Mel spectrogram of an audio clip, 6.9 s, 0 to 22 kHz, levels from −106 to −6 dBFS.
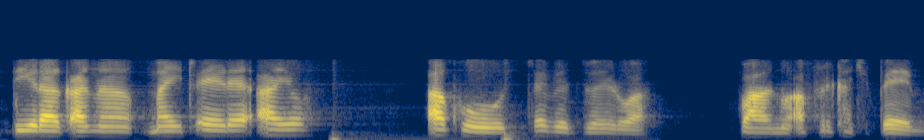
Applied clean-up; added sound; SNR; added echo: neural mask model DeepFilterNet 3.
